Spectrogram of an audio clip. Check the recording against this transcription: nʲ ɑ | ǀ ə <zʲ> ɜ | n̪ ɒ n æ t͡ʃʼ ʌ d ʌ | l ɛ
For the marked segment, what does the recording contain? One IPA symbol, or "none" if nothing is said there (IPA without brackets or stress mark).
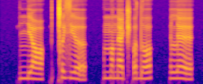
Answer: zʲ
